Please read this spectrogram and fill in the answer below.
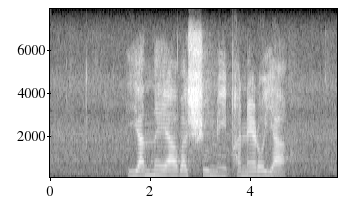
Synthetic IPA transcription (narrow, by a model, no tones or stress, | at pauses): janɛjaβaʃumifʰanɛɺɔja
